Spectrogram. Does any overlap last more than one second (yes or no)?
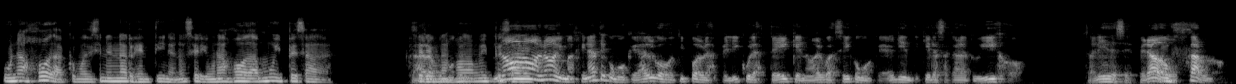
yes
